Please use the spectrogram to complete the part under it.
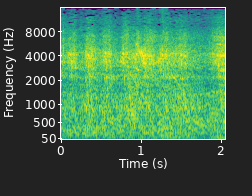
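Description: A lightsaber hums and swishes.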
